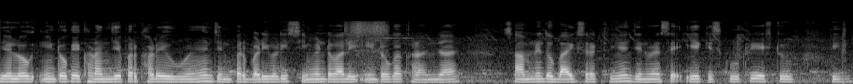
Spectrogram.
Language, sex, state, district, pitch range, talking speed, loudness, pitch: Hindi, male, Odisha, Malkangiri, 120-130 Hz, 210 wpm, -17 LUFS, 125 Hz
